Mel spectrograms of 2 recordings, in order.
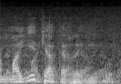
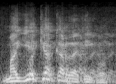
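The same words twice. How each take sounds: First: Quiet, puzzled protest to mother; a low, soft grumble, still patient; first, softer complaint. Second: Firmer, irritated protest; the patience is wearing thin; tone turned sharper. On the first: Son quietly questions his mother, soft and puzzled. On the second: Son protests to his mother, sharper and irritated. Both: Shown as a demonstration. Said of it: "देखो, लहजा बदल गया दो बार में".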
